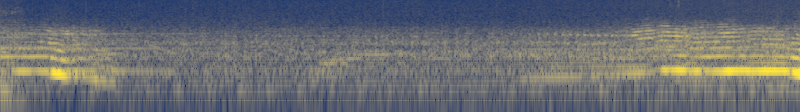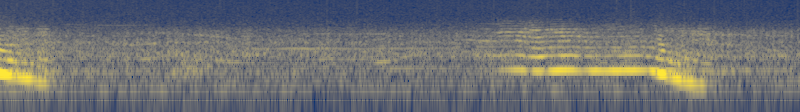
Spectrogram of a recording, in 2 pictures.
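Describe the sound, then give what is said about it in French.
Underwater whale calls: two long, moaning tonal cries that rise and bend in pitch, each lasting a couple of seconds, over a low murky hum. No one speaks. “Et là, on entend des enregistrements de bruit de baleines enregistrés euh, sous l'eau.”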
